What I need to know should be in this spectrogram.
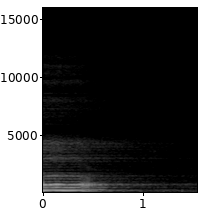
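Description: A group of young women sing together through a loudspeaker.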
